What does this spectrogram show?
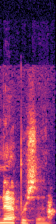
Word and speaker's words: Naprosyn: And yeah, I'm gonna go home and take some Naprosyn. All right, man. Start my night. I've led a really stupid life. Things hurt. Naproxen? Yeah. Okay. Or Naprosyn, if you're, you have good pronunciation and diction.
